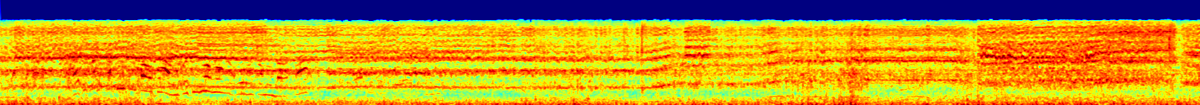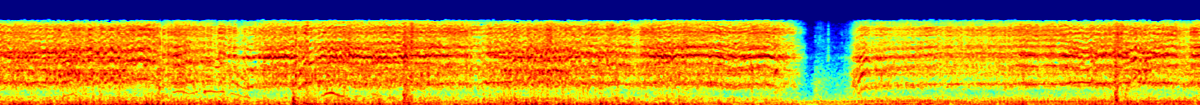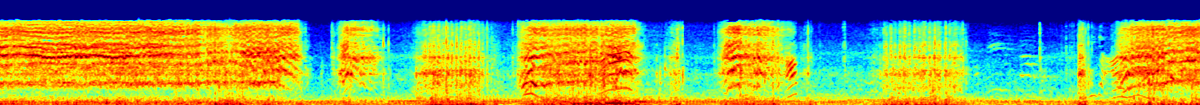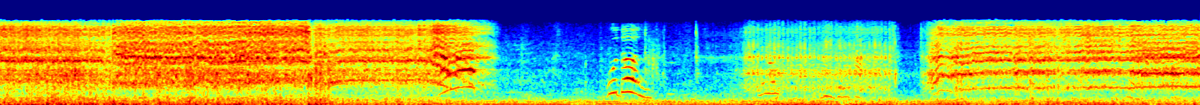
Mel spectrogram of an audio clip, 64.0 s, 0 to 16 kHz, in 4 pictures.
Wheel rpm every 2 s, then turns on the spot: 160, 160, 160, 160, 180, 230, 220, 220, 200, 200, 200, 200, 200, 100, 190, 200, 200, 180, 30, 110, 70, 30, 20, 90, 220, 200, 210, 10, 10, 30, 110, 160.
40-42 44-46 58-60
